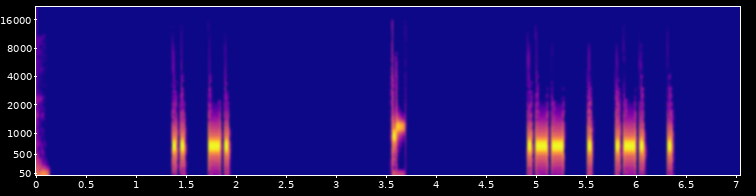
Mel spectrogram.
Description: Morse code, heard as a keyed tone, about 30 wpm, spaced as for 22 wpm, 700 Hz. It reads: IN WERE
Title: 2x Character Spacing - Top 100 Words - 30wpm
